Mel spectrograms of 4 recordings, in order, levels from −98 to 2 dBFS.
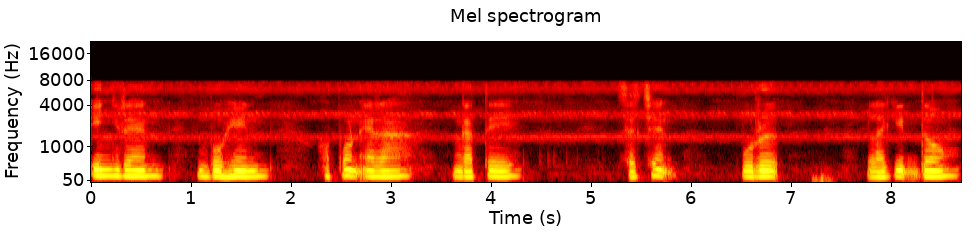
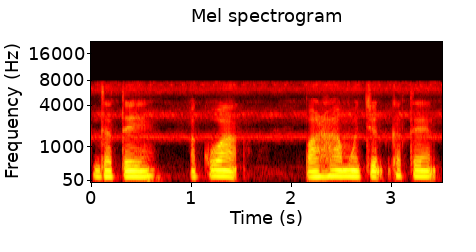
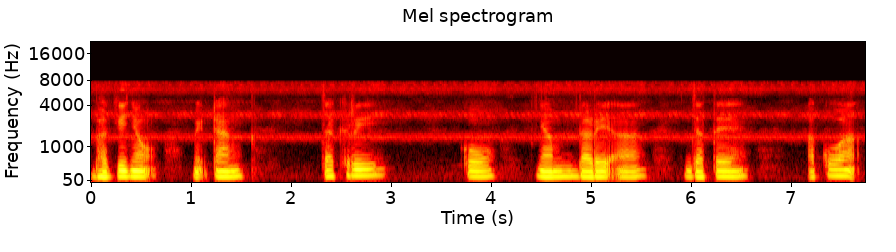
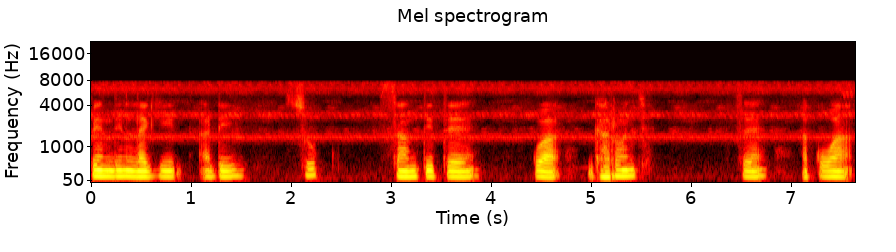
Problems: constant background noise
